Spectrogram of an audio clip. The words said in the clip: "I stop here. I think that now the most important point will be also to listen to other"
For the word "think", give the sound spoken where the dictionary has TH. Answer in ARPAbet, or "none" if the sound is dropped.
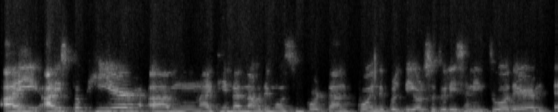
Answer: T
